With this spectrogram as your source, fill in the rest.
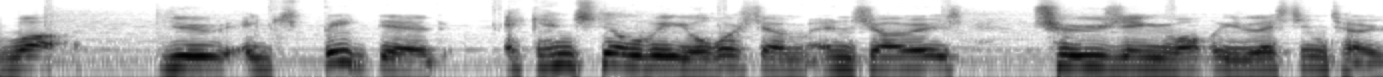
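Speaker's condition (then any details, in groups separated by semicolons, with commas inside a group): Cerebral palsy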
